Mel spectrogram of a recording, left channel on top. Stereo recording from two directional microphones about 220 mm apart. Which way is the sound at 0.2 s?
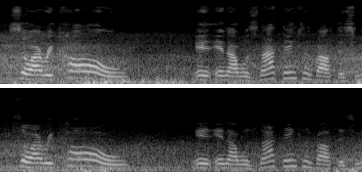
5° right (ahead or behind).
